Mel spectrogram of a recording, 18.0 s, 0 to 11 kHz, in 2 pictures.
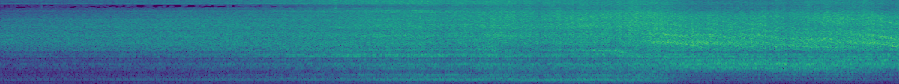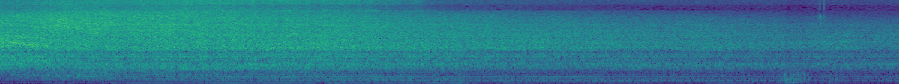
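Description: A diesel-hauled test train running through at speed, with a Class 68 locomotive at each end. The leading locomotive's engine hum grows louder on the approach and drops away as it passes about six and a half seconds in. The rush and rumble of the coaches' wheels follows, and a steadier engine hum fades as the train draws away.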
